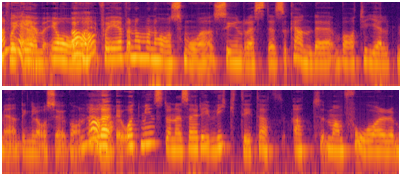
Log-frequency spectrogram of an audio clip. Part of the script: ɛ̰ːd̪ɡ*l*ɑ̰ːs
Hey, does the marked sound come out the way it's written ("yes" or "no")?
yes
